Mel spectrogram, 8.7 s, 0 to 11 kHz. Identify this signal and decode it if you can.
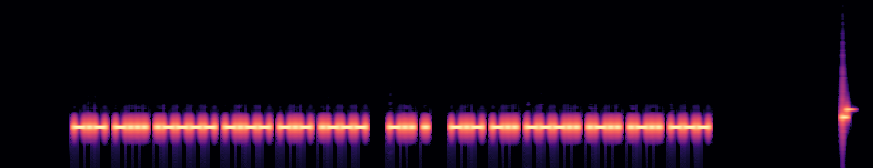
Morse code, heard as a keyed tone, about 34 wpm, 700 Hz. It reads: KB1YKJ DE KD8LLO
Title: USA Callsign DE Callsign - 6 Characters - 35wpm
